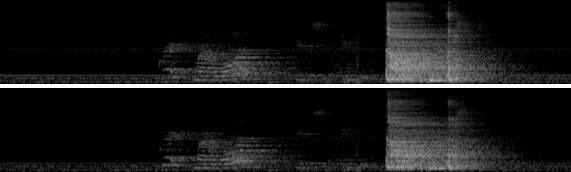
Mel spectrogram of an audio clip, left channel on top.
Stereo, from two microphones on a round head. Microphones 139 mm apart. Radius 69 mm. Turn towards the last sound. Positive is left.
turn(degrees=85)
